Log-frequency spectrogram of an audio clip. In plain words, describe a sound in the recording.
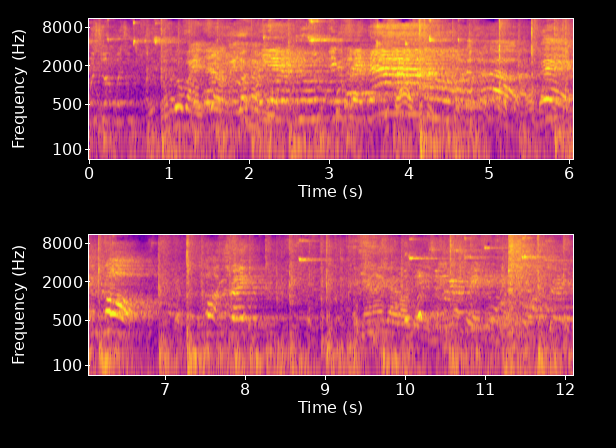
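Young men talk and call out loudly in a large echoing gym.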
